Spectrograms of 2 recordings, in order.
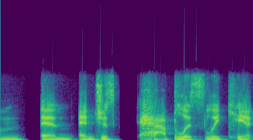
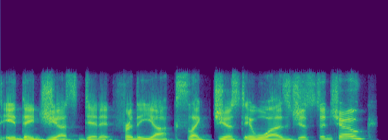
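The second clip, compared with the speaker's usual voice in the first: usual speaking voice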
